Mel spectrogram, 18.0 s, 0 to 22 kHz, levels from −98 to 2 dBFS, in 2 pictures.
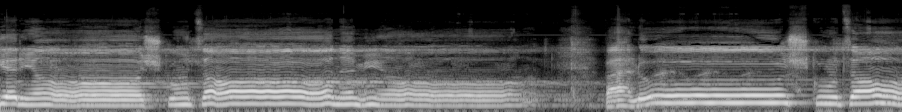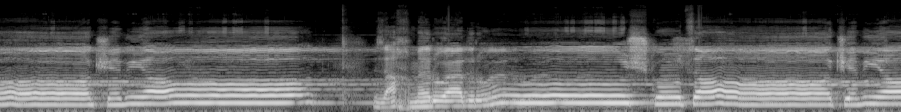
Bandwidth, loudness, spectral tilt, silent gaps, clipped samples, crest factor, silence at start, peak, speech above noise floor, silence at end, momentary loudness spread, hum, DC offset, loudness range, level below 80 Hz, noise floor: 10.5 kHz; -17 LUFS; -6 dB/octave; none; under 0.1%; 12 dB; 0 s; -6 dBFS; 24 dB; 0 s; 8 LU; none; under 0.1%; 3 LU; -54 dBFS; -41 dBFS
